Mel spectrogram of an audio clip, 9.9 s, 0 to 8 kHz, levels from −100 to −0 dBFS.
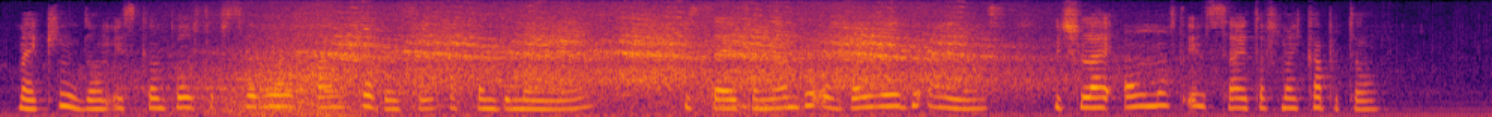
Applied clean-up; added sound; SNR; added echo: none; Train; 0 dB; none.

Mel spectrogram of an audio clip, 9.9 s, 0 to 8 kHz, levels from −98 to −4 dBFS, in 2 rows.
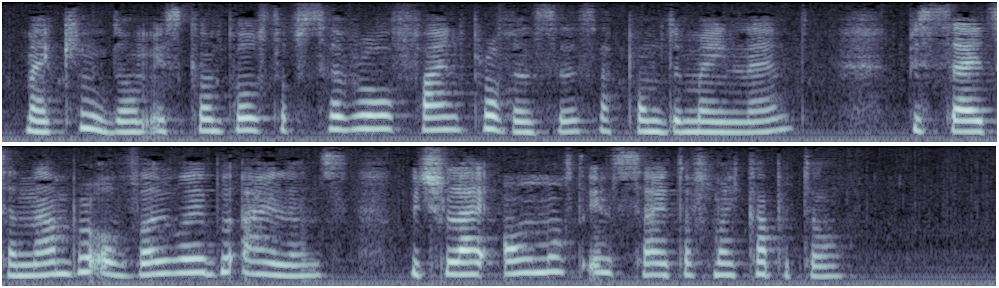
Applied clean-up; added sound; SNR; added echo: none; none; none; none.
